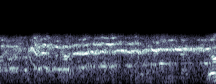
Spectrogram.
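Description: Children's battery-powered ride-on ATV whining steadily as its small electric motor and gearbox carry a heavy adult rider.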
